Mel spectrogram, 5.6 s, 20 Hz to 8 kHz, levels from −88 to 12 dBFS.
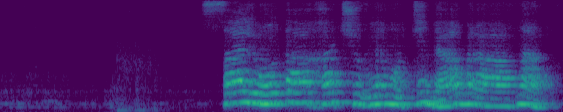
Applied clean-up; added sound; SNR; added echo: neural separator model SepFormer DNS4.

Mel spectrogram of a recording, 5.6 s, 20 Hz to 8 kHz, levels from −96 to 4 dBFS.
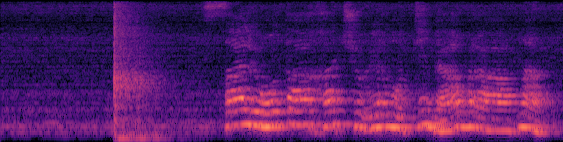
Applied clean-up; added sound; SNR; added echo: none; Thump, thud; 12 dB; reverberation time 0.6 s.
